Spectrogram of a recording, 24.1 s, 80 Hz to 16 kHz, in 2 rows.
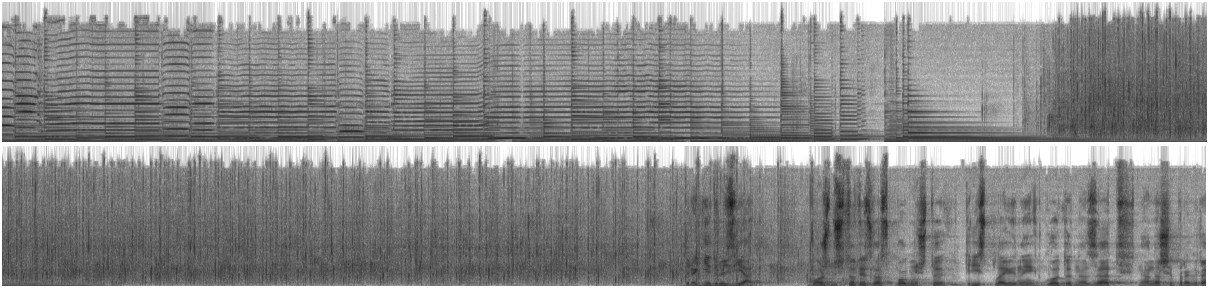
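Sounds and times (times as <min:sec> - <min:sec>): audience applause: 0:10.1 - 0:21.0.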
